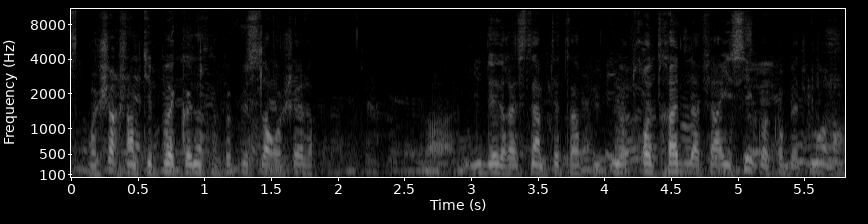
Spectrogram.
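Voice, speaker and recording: Noticeable background noise sits behind a man talking at a very fast pace. His pitch is fairly high, with ordinary pitch variation. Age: 60s. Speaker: street interview passer-by. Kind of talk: street interview.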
